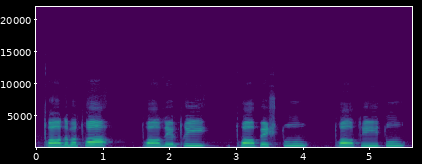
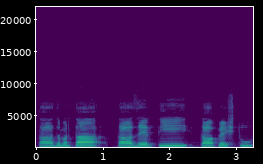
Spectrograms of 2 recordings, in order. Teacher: اس میں آپ نے یہ بھی دیکھنا ہے کہ زبان جو ہے وہ اوپر تالو کے ساتھ چمٹ رہی ہے، اور اس کے بعد جب آپ منہ کو کھولتے ہیں تو آواز کیا ہے؟ موٹی ہو جاتی ہے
